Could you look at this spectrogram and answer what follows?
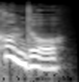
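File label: "condor", British English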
